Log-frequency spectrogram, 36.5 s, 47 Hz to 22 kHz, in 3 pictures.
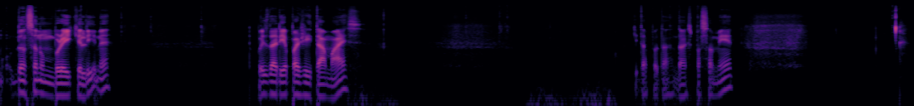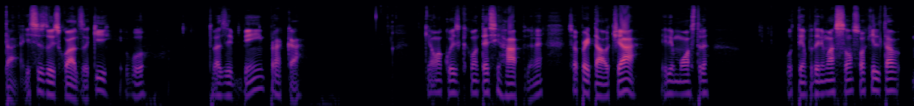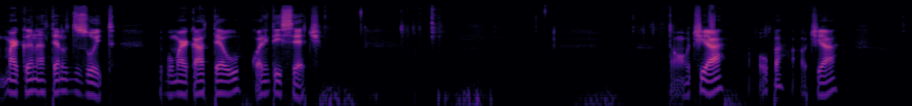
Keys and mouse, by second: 3.5-5.2 drag, 5.2-6.7 middle drag, 6.7-7.2 right drag, 7.2 g, 8.4 middle click, 11.0 click, 11.2 middle click, 12.4 click, 12.6 a, 12.8 b, 14.6 g, 15.4 g, 17.4-18.8 drag, 20.3 alt+a, 22.4 alt+a, 25.9-27.6 drag, 27.6-28.6 middle drag, 28.6 click, 30.3 middle click, 31.6-33.5 drag, 33.2 alt+s, 34.5 alt+a, 36.4-36.5 drag.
